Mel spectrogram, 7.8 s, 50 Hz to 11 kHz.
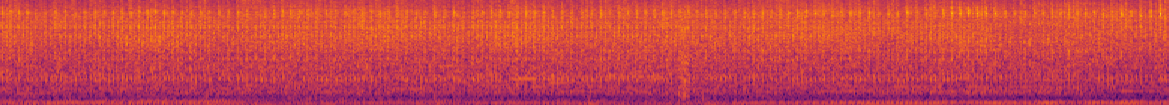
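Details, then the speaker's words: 1992 Honda Civic EG hatchback, turbocharged built engine, cold start: a light, fast rattling tap over the idle that goes away once warm; stethoscope places it at the timing belt tensioner, the belt is seen jumping, and the tensioner is to be replaced. "we have a timing belt noise mainly when it's cold and makes like a a rattling noise and you know it'll go away when it gets warmed up"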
